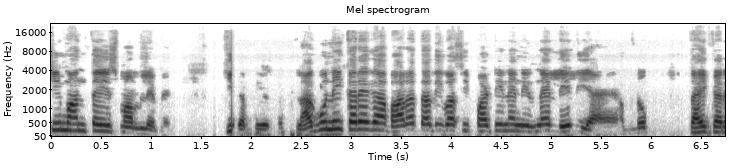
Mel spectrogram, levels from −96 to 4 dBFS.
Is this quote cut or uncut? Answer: cut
